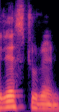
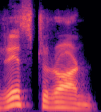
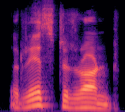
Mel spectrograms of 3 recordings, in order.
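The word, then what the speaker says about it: restaurant: চলুন আমরা একটু রেস্টুরেন্টে খাওয়া দাওয়া করে আসি রেস্টুরেন্ট কিন্তু নো ইটস the right pronunciation রেস্টরন্ড রেস্টরন্ড আমরা যেমন দেখবেন সাতটা বারের নাম এখানে আমরা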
